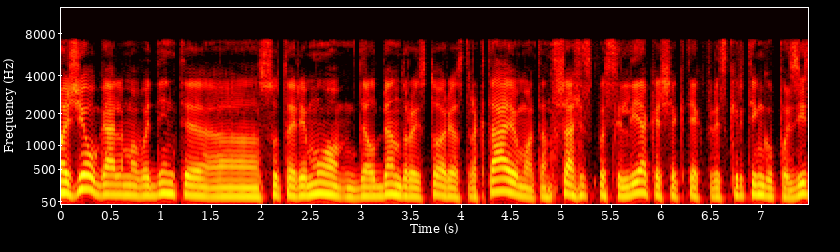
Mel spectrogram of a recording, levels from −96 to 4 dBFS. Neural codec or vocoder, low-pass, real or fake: none; 7.2 kHz; real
